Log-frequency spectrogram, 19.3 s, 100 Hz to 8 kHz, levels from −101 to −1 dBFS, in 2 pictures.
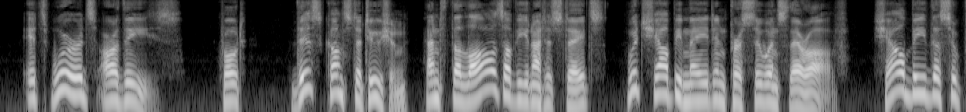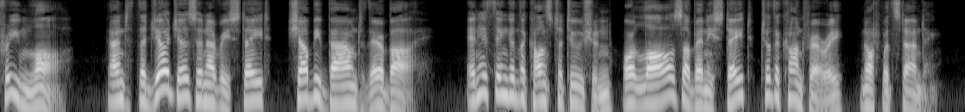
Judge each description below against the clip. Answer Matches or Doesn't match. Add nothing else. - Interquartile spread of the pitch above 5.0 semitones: Matches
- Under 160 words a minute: Matches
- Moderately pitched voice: Matches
